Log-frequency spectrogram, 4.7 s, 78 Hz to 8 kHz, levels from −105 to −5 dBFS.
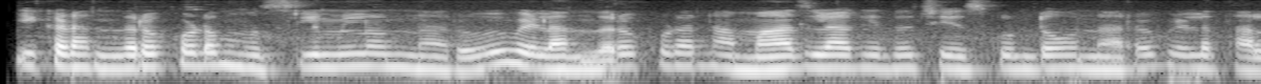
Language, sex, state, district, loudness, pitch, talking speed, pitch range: Telugu, female, Andhra Pradesh, Manyam, -18 LUFS, 195 Hz, 150 wpm, 185-205 Hz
